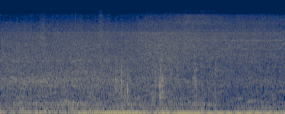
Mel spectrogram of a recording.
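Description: Car engine running at low speed close by: a low, steady rumble that grows louder about two seconds in.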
